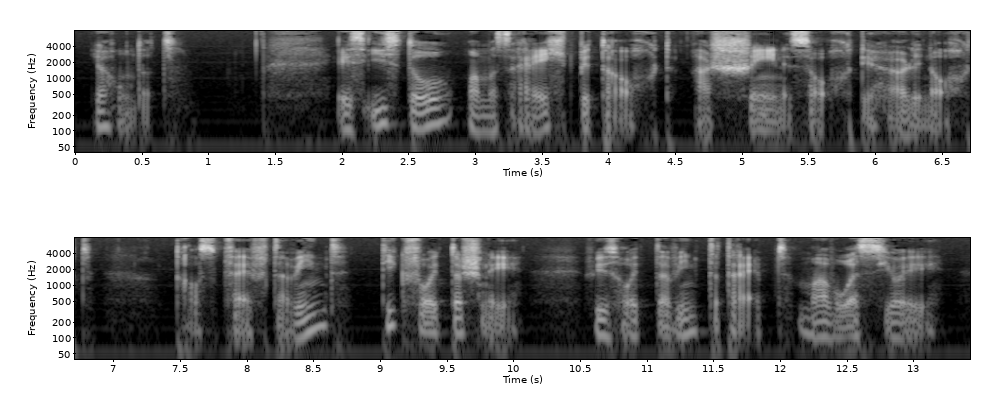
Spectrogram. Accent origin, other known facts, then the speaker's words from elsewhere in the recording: Lower Austria, Austria; denn ich bin ja ein gebürtiger Waldviertler.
